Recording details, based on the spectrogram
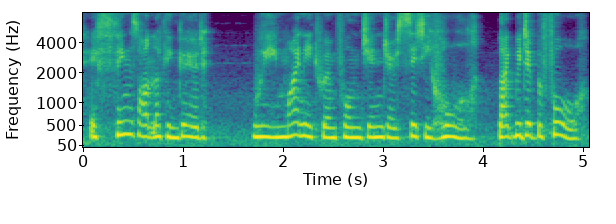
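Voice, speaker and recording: A woman's voice: on the high side, steady tone, normal speed, mellow, husky. A woman voicing an earnest, polite, slightly flustered young female field agent in a video game. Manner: earnest, hesitant, courteous.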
